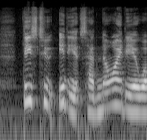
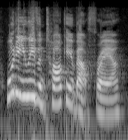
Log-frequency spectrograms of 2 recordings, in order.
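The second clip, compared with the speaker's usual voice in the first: loud, fast, higher angry retort; angry snap; 5 semitones higher, 7 dB louder than usual. Acted. Husband snapping at his wife, fast angry retort. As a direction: fire it back fast and loud.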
